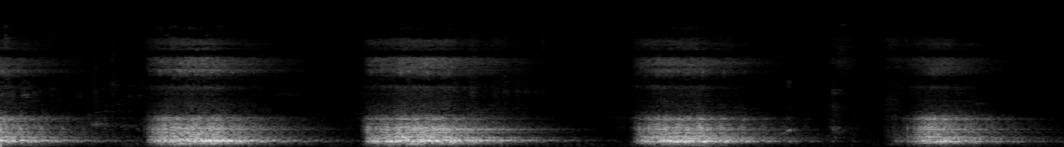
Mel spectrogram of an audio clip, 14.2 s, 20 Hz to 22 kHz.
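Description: Heavy, deep rattling snores, each swelling then fading, about 16 a minute, separated by quiet pauses.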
